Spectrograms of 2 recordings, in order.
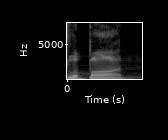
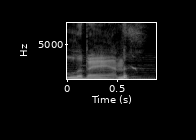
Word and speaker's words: Leon: I've been saying it wrong. It's Leon, not Lean.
